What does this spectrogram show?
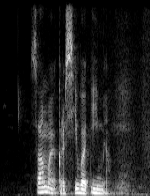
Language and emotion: Russian, neutral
